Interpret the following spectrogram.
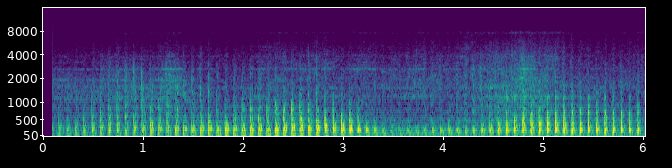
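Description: Helicopter rotor chop: a fast, even beat of about ten pulses a second over a steady low drone, growing louder, easing briefly past the middle, then swelling again.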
